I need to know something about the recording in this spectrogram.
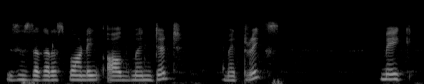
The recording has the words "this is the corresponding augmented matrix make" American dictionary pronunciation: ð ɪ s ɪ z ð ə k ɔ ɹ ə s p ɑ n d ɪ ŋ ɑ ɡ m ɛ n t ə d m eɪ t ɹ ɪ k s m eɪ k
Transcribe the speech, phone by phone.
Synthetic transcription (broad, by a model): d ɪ s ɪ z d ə k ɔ ɹ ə s p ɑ n d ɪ ŋ ɑ ɡ m ɛ n t ə d m eɪ t ɹ ɪ k s m eɪ k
